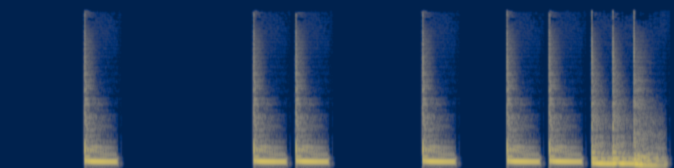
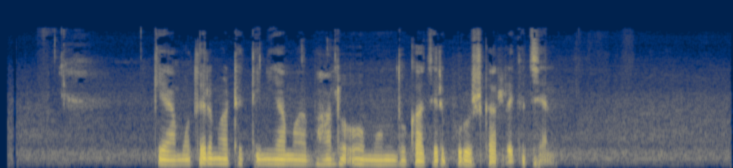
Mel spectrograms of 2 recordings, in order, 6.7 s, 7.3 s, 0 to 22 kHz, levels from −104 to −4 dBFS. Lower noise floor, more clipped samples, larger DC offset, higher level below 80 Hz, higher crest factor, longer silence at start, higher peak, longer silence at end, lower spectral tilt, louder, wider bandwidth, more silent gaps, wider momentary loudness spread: first, under -90 dBFS vs -53 dBFS; neither; neither; about the same, -54 dBFS vs -56 dBFS; about the same, 18 dB vs 22 dB; first, 0.85 s vs 0.6 s; second, -12 dBFS vs -6 dBFS; second, 0.05 s vs 1.75 s; about the same, -7 dB/octave vs -6 dB/octave; about the same, -28 LUFS vs -26 LUFS; first, 16.5 kHz vs 11 kHz; first, 1.23-2.53 s, 3.35-4.22 s, 4.62-5.06 s vs none; second, 8 LU vs 16 LU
